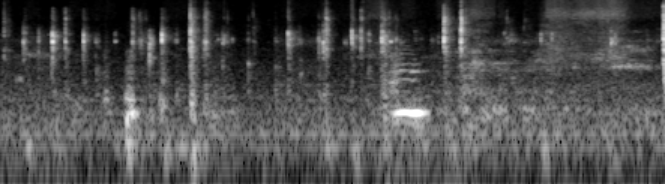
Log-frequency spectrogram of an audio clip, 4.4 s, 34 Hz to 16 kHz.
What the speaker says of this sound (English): Now you got the old man typing in his Commodore 64 trying to get the facts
